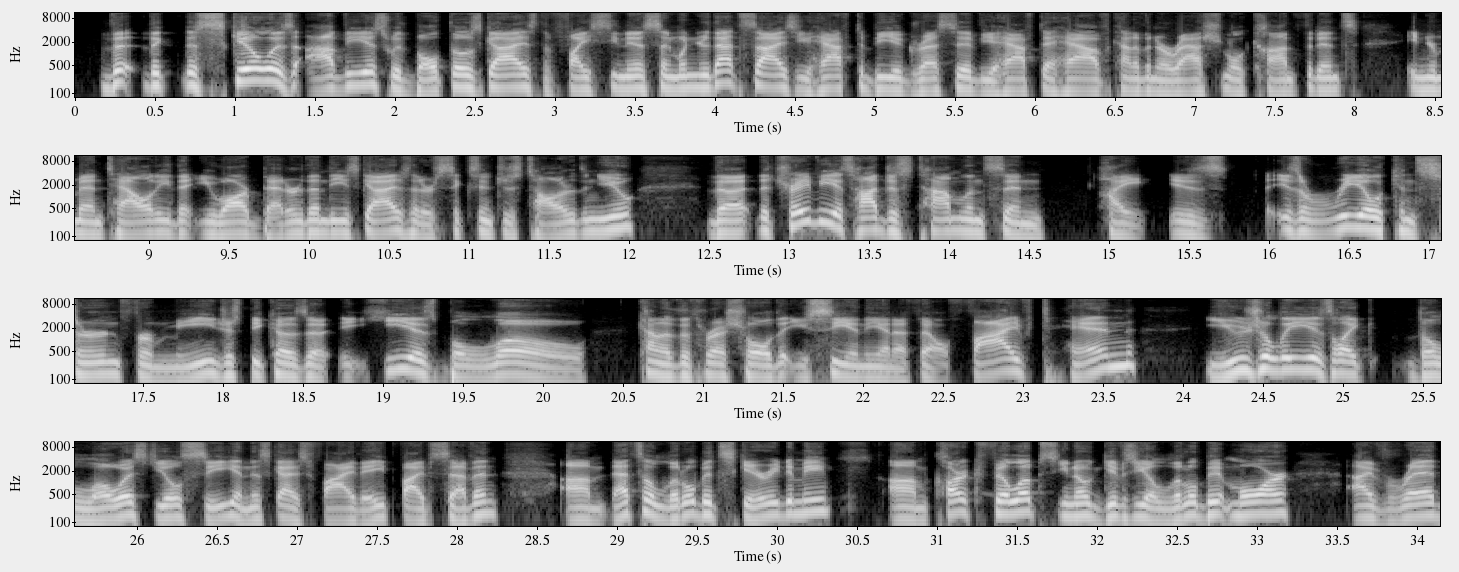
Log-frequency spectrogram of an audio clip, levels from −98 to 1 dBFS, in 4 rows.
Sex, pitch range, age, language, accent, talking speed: male, 115-145 Hz, 30-49, English, American, 200 wpm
